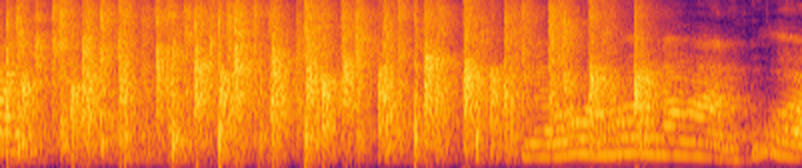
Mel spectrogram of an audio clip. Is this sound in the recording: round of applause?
yes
